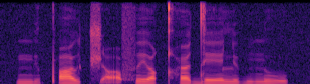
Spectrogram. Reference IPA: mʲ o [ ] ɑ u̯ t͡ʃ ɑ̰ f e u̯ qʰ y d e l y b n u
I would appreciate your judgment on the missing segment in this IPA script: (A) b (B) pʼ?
B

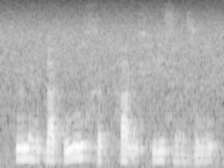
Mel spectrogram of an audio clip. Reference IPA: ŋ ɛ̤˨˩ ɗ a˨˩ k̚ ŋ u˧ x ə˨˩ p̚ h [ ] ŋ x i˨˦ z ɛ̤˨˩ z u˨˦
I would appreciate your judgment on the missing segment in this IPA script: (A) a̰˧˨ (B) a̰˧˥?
A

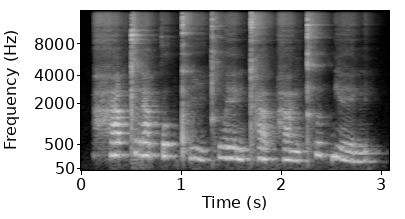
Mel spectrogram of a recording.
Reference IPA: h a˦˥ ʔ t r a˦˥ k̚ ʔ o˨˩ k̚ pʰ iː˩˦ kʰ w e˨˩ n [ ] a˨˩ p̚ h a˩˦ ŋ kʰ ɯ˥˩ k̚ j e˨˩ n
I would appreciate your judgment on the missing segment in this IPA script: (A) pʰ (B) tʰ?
B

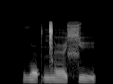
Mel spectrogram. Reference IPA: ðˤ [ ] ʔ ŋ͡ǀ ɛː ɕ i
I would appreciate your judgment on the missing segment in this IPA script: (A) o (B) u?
A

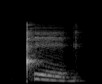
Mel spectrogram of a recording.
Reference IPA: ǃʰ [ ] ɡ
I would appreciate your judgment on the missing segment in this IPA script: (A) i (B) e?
B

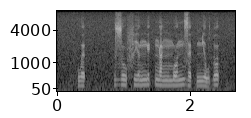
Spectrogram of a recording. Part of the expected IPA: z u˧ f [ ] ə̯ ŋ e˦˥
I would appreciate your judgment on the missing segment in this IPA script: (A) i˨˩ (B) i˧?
B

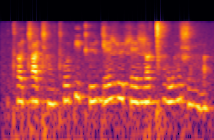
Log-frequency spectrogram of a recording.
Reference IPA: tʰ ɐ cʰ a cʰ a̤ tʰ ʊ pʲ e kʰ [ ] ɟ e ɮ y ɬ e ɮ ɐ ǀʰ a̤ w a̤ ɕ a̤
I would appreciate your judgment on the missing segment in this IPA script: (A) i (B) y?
B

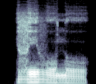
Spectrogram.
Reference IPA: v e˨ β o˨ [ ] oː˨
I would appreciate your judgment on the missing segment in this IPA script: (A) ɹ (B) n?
B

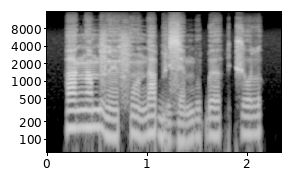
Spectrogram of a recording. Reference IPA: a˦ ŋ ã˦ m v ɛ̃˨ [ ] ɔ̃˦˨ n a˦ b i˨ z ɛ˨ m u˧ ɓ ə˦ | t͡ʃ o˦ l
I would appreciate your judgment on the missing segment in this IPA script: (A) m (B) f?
B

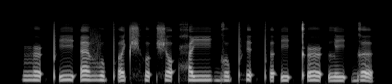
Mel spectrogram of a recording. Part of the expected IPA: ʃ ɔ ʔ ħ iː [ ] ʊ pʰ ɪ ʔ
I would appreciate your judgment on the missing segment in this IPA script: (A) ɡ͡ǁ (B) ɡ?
B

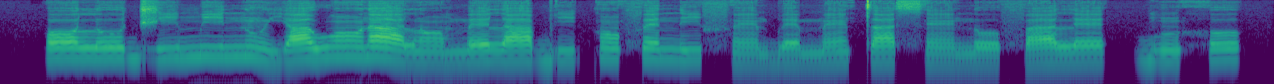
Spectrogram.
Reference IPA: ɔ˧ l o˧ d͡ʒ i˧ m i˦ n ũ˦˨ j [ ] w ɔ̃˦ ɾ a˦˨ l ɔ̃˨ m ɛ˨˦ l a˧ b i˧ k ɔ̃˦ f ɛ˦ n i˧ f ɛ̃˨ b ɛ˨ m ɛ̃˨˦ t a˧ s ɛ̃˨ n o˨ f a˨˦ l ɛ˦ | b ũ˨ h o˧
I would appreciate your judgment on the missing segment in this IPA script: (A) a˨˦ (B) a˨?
A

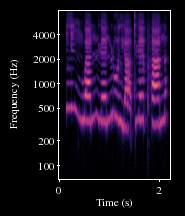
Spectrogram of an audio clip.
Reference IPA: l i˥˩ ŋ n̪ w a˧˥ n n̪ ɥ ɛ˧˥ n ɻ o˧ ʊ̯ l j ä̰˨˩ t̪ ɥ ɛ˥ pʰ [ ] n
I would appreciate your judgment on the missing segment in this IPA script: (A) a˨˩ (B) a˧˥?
B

